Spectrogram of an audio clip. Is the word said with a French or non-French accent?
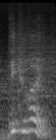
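French. It is said with a native French pronunciation. The speaker calls it right. "That's how you say it"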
